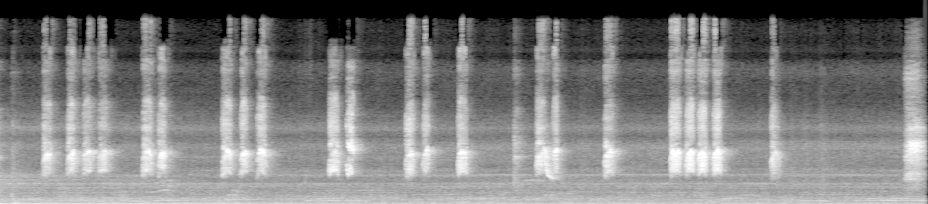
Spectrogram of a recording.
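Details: Blue-winged leafbird singing after bathing: bursts of sharp, high, clicking chirps in quick clusters of three to five, repeated every second or so, with a faint low hum underneath.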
